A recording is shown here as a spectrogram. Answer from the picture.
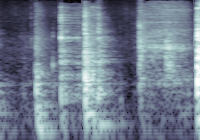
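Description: Metal clicks and knocks from an ERA multipoint-lock centre case being taken apart as its steel cover plate is lifted off and laid down, with a short scraping slide near the end.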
